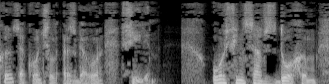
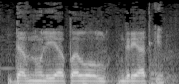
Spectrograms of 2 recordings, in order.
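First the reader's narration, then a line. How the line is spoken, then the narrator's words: Grumbling. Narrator (Russian): проворчал Урфин Джуз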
